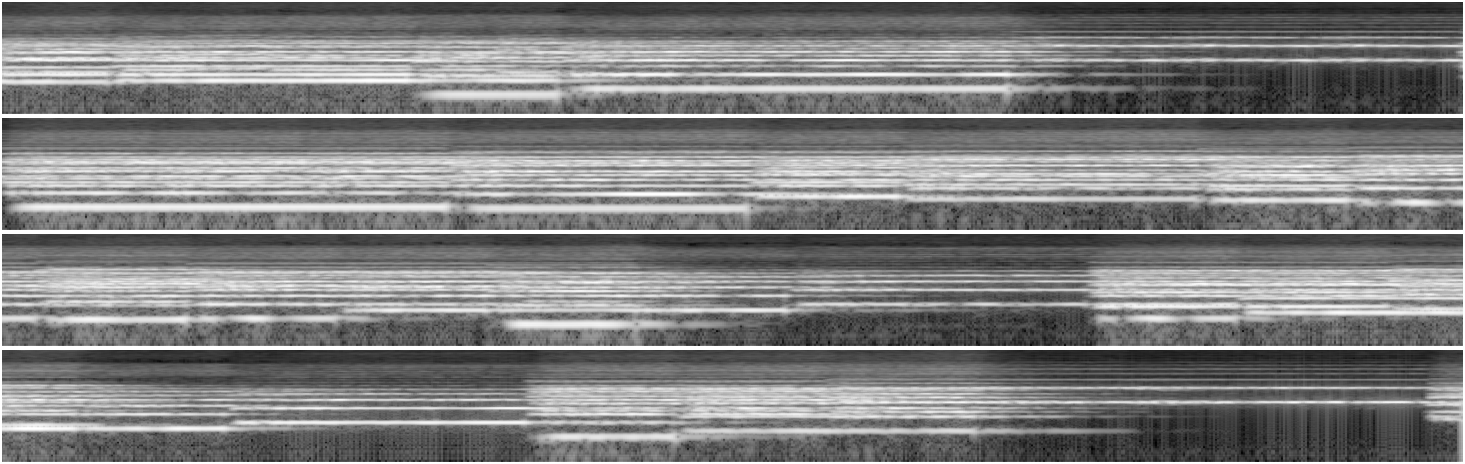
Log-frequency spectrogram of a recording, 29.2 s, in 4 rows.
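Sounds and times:
SATB four-part choir singing: 0.0s - 29.2s.

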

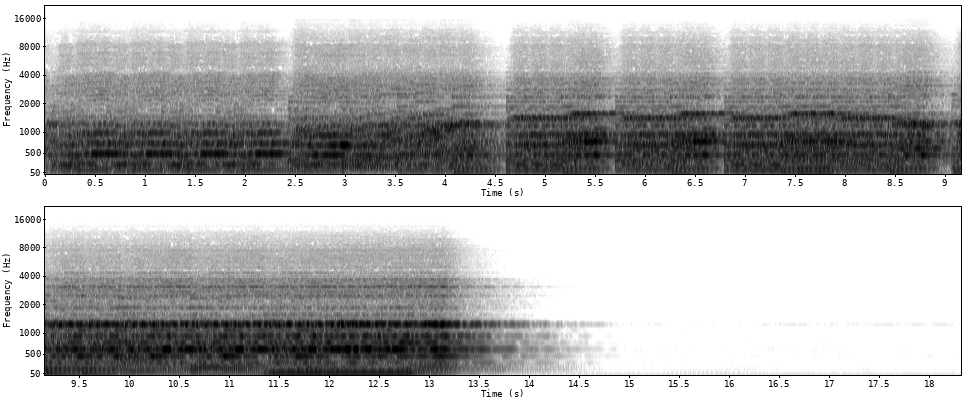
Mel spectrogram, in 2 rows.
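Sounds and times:
SATB choir part practice singing: 0.0s - 13.9s.

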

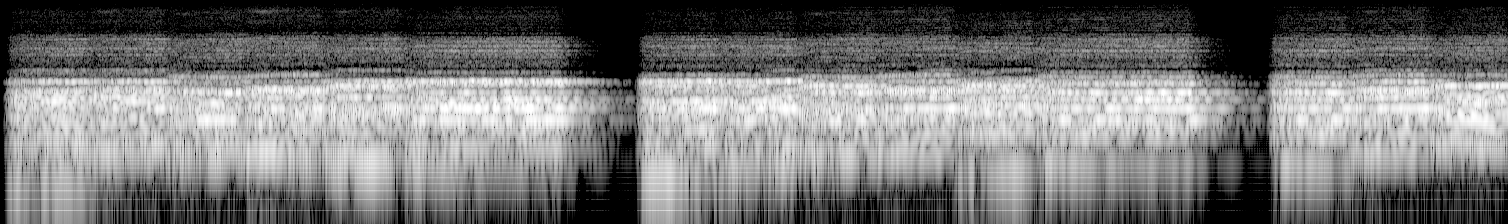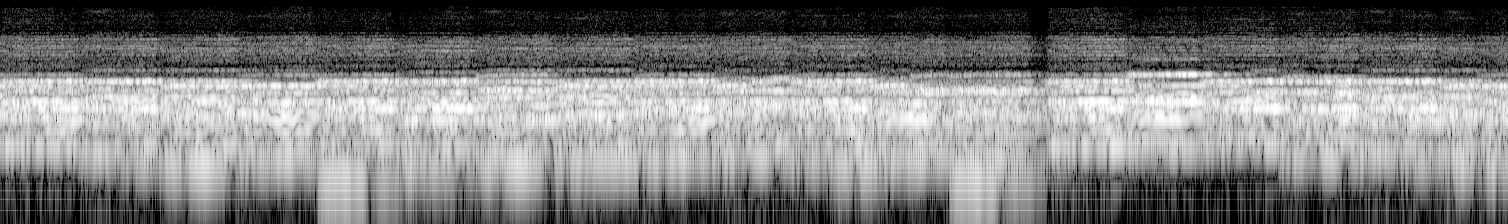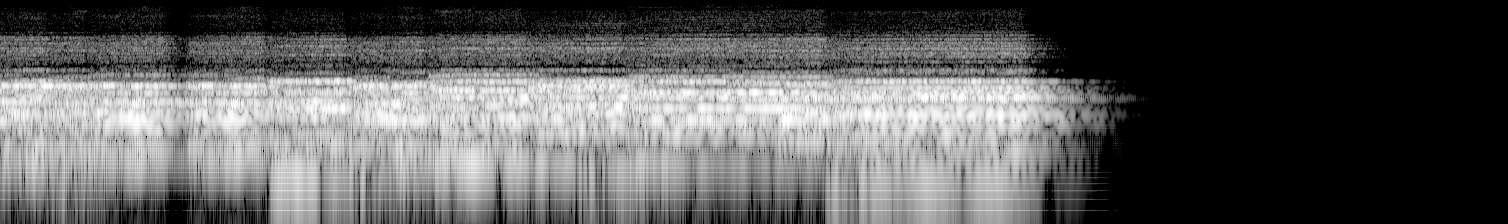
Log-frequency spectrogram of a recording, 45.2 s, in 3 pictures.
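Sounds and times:
soprano alto tenor bass voices: 0.0s - 5.8s, 6.4s - 12.1s, 12.7s - 40.9s.

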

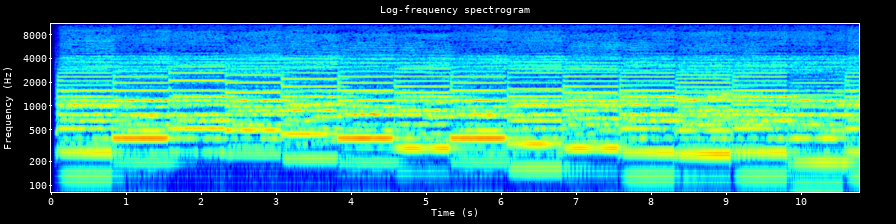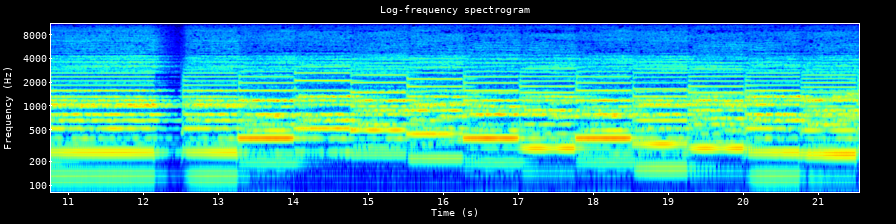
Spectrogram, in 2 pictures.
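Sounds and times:
bass: 0.1s - 21.5s.

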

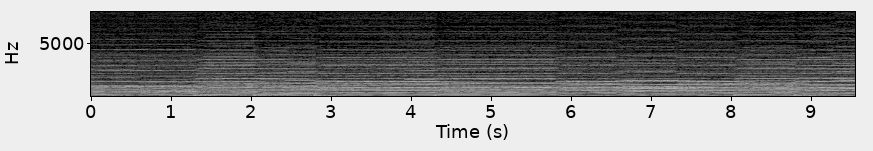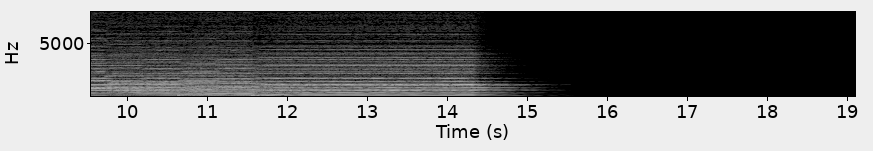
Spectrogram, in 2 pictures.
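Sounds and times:
soprano alto tenor bass voices: 0.0s - 14.9s.

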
